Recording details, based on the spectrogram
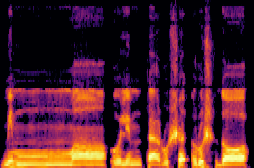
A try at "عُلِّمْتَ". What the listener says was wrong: علمت، تجدید کو سختی سے پڑھنا.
